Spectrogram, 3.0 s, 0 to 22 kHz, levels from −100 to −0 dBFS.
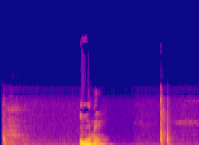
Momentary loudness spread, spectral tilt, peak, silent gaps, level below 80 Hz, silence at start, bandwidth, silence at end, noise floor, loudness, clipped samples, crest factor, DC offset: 22 LU; -7 dB/octave; -2 dBFS; none; -64 dBFS; 0.05 s; 7.6 kHz; 0.45 s; -59 dBFS; -16 LUFS; under 0.1%; 18 dB; under 0.1%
